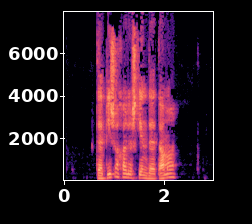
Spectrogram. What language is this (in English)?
Western Mari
